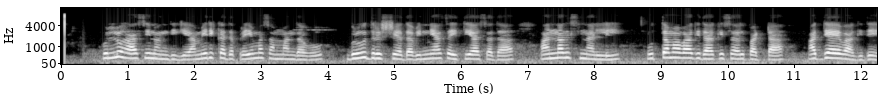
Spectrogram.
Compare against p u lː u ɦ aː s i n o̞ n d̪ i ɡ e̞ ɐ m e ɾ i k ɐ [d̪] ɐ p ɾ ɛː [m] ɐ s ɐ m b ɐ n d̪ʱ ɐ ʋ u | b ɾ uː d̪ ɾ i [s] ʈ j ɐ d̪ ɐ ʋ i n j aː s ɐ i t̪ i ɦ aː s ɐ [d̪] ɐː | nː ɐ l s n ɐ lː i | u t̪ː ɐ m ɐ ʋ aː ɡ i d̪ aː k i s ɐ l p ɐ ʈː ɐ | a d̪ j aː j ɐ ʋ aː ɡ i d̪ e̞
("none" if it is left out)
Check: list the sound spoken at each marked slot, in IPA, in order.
d̪, m, ʂ, d̪

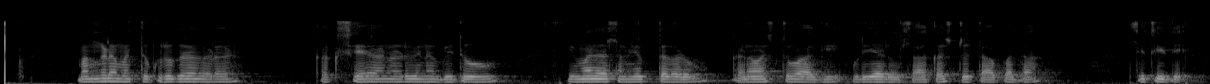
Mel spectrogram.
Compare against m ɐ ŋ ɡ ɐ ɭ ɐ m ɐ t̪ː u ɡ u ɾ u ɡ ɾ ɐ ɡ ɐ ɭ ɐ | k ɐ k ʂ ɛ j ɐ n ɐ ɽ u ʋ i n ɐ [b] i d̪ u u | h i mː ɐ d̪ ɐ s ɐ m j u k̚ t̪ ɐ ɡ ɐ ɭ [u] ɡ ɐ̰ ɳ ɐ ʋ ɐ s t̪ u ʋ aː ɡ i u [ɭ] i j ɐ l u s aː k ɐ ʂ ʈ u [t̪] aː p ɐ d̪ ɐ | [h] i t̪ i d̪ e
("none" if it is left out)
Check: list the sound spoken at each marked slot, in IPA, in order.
b, u, ɽ, t̪, s

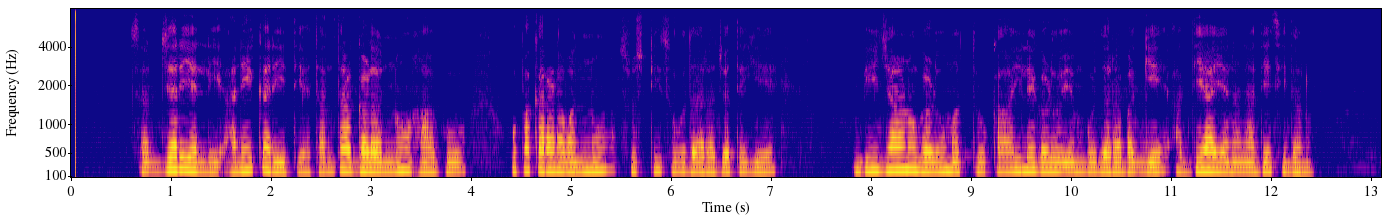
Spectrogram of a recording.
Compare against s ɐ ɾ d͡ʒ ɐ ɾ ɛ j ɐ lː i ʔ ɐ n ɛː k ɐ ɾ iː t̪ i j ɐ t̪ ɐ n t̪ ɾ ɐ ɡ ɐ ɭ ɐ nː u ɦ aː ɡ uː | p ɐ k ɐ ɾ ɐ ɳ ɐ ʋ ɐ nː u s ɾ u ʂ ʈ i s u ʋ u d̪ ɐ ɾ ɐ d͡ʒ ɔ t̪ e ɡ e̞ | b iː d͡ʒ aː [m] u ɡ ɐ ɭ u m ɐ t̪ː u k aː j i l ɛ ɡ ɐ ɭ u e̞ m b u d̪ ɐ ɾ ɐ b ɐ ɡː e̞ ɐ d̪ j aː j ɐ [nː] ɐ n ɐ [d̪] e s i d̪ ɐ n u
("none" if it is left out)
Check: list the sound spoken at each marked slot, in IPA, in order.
ɳ, n, d̪

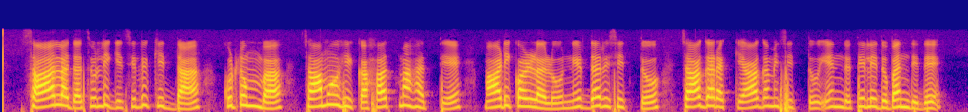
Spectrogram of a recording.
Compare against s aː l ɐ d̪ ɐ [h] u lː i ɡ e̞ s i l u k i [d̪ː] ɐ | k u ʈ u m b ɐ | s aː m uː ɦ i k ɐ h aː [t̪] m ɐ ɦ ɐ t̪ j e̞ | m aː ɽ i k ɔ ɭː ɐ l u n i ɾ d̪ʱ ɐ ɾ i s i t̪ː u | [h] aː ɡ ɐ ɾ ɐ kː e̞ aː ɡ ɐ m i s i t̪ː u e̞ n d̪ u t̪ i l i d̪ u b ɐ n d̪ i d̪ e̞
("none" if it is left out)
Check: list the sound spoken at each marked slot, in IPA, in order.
s, d̪ː, t̪, s

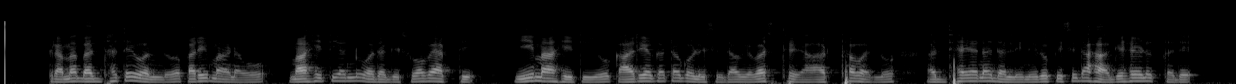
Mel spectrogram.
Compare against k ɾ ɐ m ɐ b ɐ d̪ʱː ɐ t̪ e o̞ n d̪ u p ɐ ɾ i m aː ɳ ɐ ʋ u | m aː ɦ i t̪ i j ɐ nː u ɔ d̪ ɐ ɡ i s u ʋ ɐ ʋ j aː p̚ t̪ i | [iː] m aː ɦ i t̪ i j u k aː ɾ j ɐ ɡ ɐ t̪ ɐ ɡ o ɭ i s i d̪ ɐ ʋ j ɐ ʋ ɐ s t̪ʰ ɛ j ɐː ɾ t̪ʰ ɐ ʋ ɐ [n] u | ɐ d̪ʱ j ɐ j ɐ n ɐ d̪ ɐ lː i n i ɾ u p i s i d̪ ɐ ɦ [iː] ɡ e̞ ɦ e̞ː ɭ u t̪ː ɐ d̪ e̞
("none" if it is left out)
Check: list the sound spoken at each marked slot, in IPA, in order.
iː, nː, aː

